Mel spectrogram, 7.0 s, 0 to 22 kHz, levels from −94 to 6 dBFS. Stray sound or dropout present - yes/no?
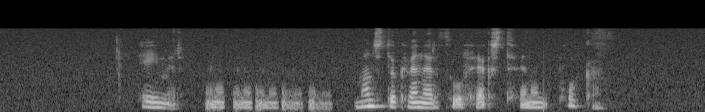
yes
